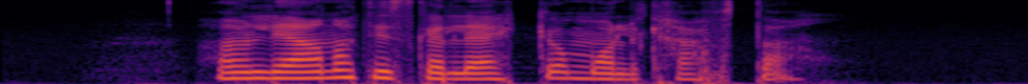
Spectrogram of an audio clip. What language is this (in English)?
Norwegian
